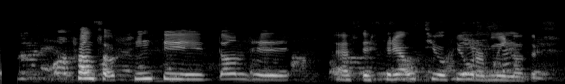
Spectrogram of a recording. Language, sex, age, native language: Icelandic, male, 13, Icelandic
